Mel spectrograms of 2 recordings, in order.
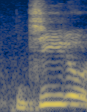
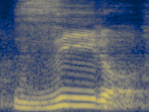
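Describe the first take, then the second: First: "জিরো" with a j, jee-ro; wrong pronunciation shown. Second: "জিরো" with a buzzing z, zee-ro; correct pronunciation. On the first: Teacher rejects the mistake, saying JEE-ro. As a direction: start জিরো on j instead of z. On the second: Teacher corrects the sound, saying ZEE-ro. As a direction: start জিরো on a held z. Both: Shown as a demonstration. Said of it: "জিরো না".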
